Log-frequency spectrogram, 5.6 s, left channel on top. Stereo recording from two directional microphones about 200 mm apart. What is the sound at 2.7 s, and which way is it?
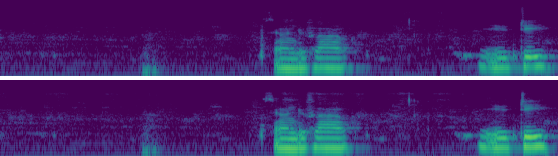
Speech, 35° right (ahead or behind).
